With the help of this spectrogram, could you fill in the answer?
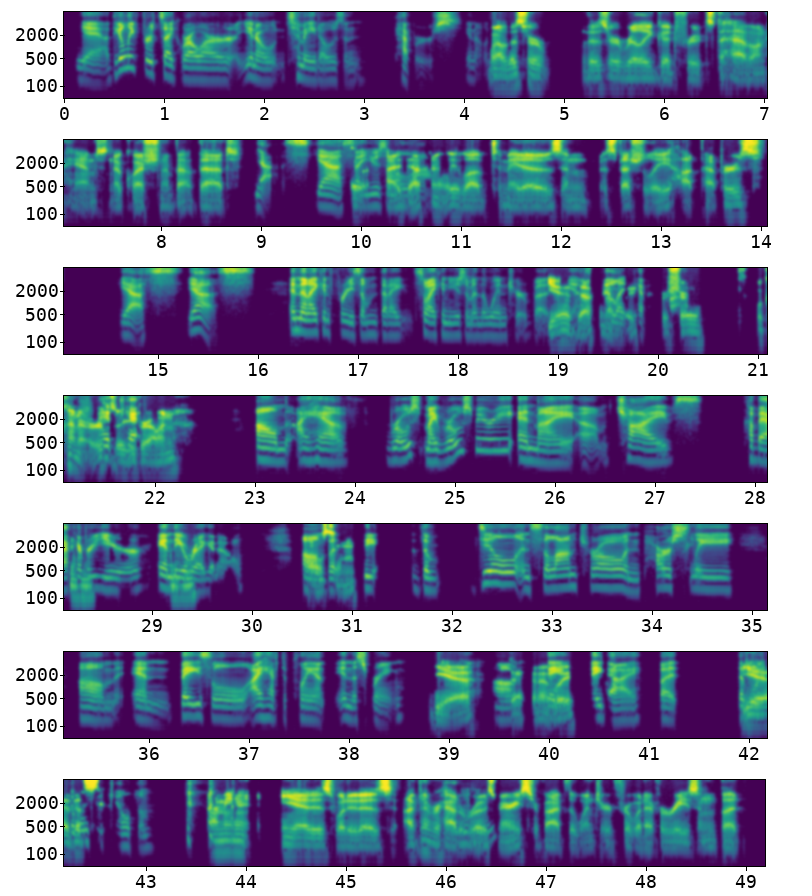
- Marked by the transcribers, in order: chuckle
- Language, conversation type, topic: English, unstructured, How do hobbies help you relax and recharge?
